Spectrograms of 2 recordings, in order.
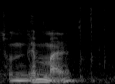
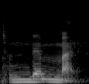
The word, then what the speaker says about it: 존댓말: Why is the 시옷, 사이 시옷 pronounced like 니은 before 말, 존댓말? Why is it pronounced like 존댓말? And the reason is here. 존댓말. You like if you read everything one by one, 존댓말. But in Korean, when you pronounce the last consonant of a syllable, you do not open your mouth again to pronounce the end like English.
